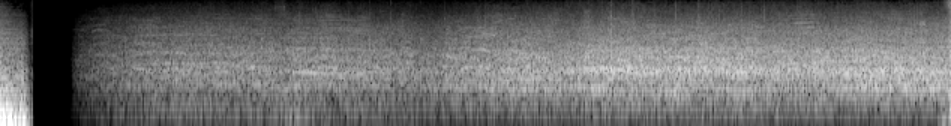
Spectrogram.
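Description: A large crowd cheers and murmurs in a big echoing arena, growing louder.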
